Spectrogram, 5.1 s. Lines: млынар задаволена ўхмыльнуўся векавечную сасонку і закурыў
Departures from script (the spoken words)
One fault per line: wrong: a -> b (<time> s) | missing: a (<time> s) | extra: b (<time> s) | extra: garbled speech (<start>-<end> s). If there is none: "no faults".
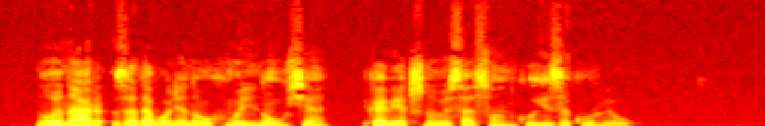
no faults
